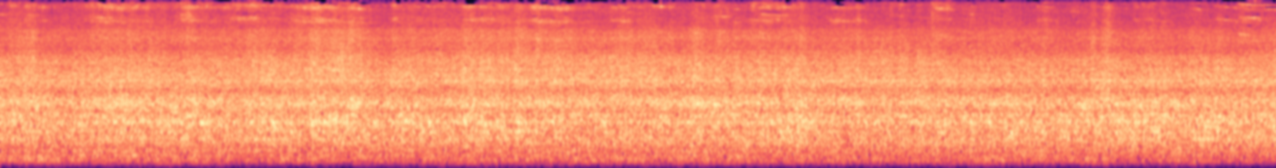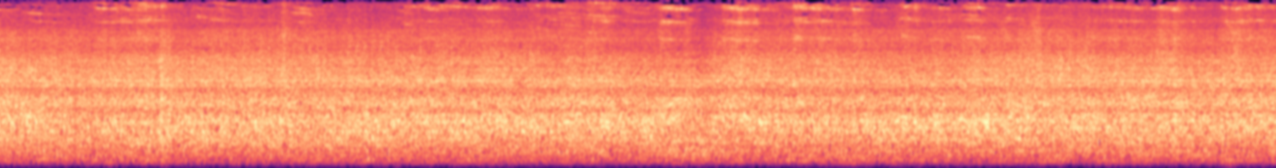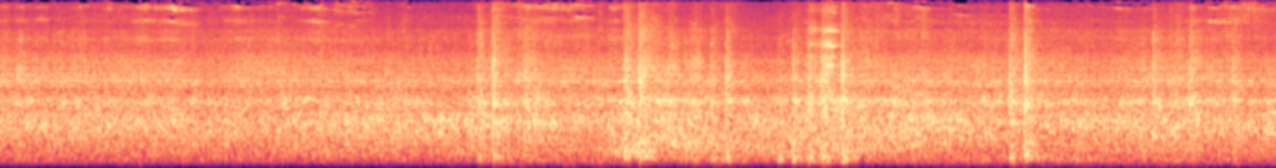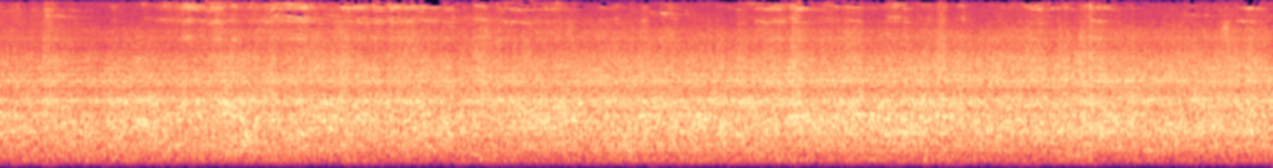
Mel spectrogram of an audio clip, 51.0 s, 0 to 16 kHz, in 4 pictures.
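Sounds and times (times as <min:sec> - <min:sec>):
train rolling rumble and hiss: 0:00.0 - 0:51.0
train wheels clattering over points: 0:30.2 - 0:38.9.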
